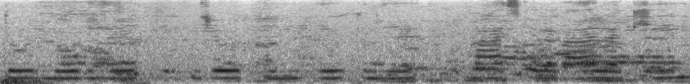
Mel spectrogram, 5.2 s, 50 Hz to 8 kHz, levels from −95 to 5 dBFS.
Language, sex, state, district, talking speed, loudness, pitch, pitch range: Hindi, female, Chhattisgarh, Raipur, 95 wpm, -17 LUFS, 255 Hz, 250-260 Hz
